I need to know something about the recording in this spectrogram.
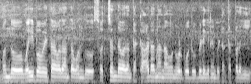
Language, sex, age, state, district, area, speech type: Kannada, male, 30-45, Karnataka, Chamarajanagar, rural, spontaneous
